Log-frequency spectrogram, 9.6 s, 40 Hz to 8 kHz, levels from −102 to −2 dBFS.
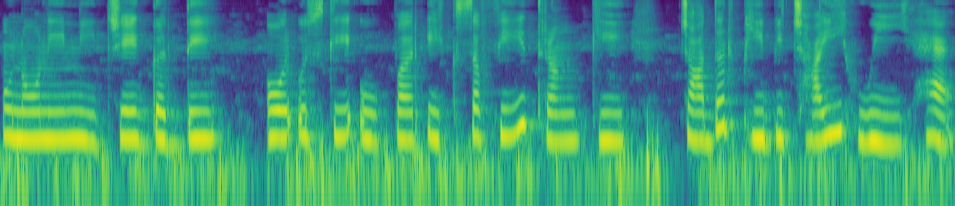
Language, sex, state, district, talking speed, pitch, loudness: Hindi, male, Punjab, Fazilka, 95 wpm, 220 Hz, -16 LUFS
